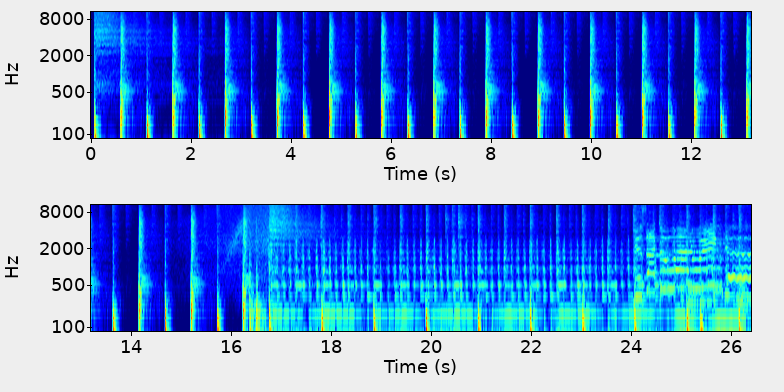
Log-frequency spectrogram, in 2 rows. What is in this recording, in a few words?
80s ReDrum; DJ Mhark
